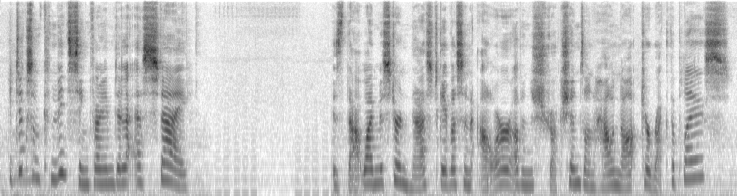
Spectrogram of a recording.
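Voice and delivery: ordinary delivery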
